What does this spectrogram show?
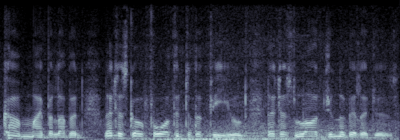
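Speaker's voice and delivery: ordinary delivery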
